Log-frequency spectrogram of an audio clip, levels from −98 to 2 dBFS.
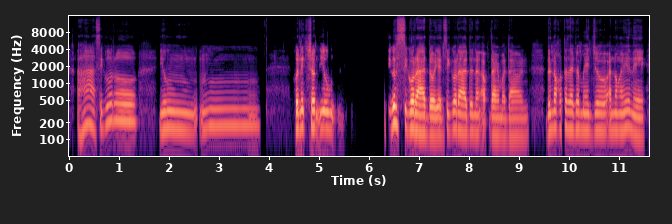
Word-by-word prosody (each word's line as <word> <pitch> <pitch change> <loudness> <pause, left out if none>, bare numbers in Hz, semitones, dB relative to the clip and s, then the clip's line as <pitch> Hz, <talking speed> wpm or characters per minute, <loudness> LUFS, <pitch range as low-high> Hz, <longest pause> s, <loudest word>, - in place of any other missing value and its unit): Ah, 165 +6 -5
siguro 210 +4 -2 0.5
yung, 155 +2 -1 0.6
hmm, 175 - -9 0.7
koneksyon 165 +1 +4
yung 155 -1 +2 1.1
siguro, 195 +5 +7
Sigurado 145 -6 +5
yan. 125 0 +1
Sigurado 145 -2 +1
ng 135 0 -3
Up - - -2
Dharma 125 -1 0
Down. 120 +1 -5 0.3
Dun 145 +3 -1
ako 160 0 -1
talaga 155 -1 0
medyo 145 0 -3
ano 145 0 -3
ngayon 155 +1 -2
eh, 125 -1 -2
155 Hz, 110 wpm, -23 LUFS, 135-170 Hz, 1.1 s, siguro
